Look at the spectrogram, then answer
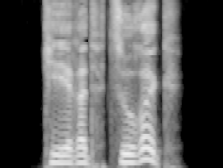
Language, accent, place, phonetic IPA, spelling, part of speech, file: German, Germany, Berlin, [ˌkeːʁət t͡suˈʁʏk], kehret zurück, verb, De-kehret zurück.ogg
- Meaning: second-person plural subjunctive I of zurückkehren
